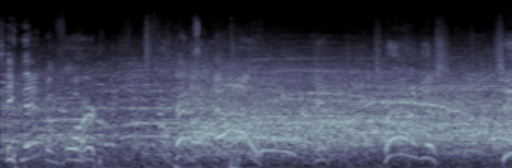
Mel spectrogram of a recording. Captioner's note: crowd cheering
